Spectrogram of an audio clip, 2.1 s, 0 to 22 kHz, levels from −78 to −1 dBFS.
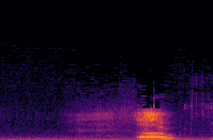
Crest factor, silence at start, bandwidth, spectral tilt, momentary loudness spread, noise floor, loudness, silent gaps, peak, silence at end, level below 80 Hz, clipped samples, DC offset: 24 dB; 0 s; 14 kHz; -4.5 dB/octave; 24 LU; -45 dBFS; -24 LUFS; none; -6 dBFS; 0 s; -48 dBFS; under 0.1%; under 0.1%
